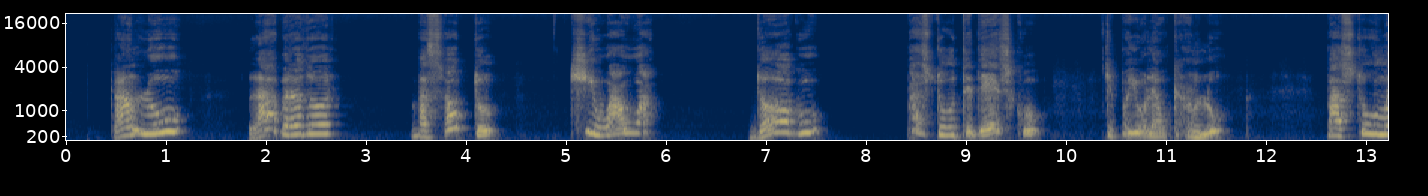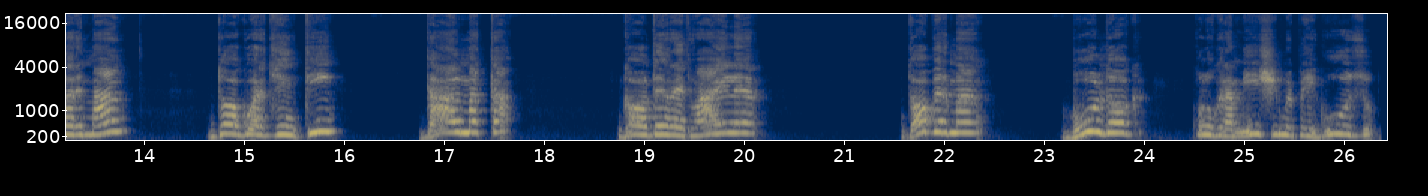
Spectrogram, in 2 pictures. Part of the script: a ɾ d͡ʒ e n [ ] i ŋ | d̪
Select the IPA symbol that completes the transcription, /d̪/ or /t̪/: t̪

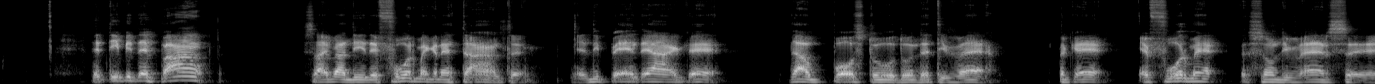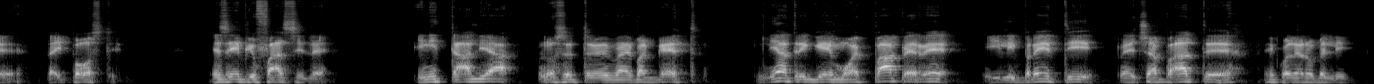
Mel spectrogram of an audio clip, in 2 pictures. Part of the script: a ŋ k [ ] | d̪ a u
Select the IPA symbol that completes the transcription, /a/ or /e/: e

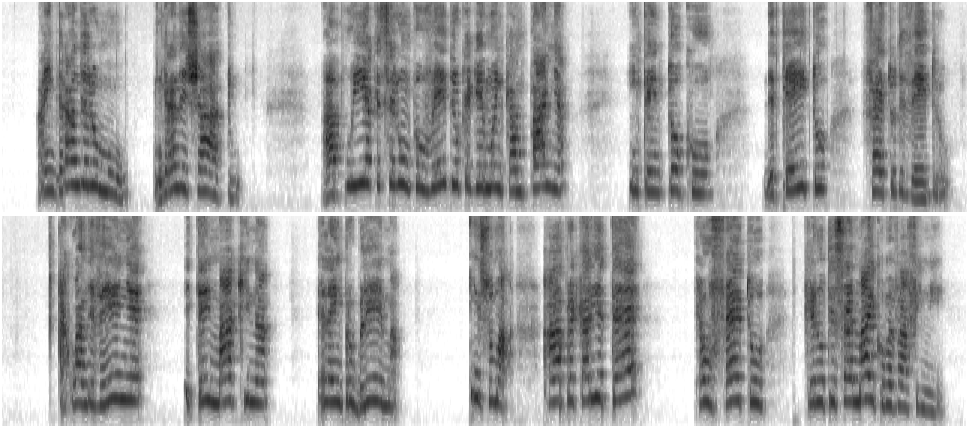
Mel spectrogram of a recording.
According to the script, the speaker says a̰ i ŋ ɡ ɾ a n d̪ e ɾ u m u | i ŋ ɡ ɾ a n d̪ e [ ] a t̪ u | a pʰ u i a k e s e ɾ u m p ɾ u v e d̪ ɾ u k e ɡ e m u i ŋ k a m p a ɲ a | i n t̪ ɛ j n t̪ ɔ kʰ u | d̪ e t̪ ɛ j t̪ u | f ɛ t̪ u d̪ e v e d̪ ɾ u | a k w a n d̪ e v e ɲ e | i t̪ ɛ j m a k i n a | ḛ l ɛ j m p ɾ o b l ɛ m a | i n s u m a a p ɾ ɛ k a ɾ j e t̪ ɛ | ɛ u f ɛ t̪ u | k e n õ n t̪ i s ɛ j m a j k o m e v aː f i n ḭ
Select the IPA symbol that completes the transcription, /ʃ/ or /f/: ʃ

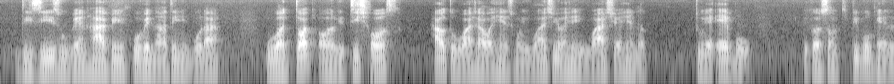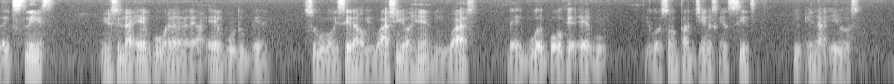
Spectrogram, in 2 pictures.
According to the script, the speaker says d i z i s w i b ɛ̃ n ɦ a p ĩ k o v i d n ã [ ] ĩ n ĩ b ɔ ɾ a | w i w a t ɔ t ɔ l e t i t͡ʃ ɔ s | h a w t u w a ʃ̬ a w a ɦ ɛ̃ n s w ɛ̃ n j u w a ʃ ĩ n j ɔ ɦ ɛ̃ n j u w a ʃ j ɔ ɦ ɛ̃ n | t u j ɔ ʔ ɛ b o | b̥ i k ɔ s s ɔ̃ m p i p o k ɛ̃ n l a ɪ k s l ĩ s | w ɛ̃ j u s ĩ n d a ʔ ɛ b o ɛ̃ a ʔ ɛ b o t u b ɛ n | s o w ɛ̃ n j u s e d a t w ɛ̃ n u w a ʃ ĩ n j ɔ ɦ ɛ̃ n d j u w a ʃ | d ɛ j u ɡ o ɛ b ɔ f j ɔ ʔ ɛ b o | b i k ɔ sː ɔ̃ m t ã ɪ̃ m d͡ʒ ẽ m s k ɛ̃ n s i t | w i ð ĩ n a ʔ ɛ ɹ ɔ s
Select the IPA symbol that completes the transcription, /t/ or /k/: t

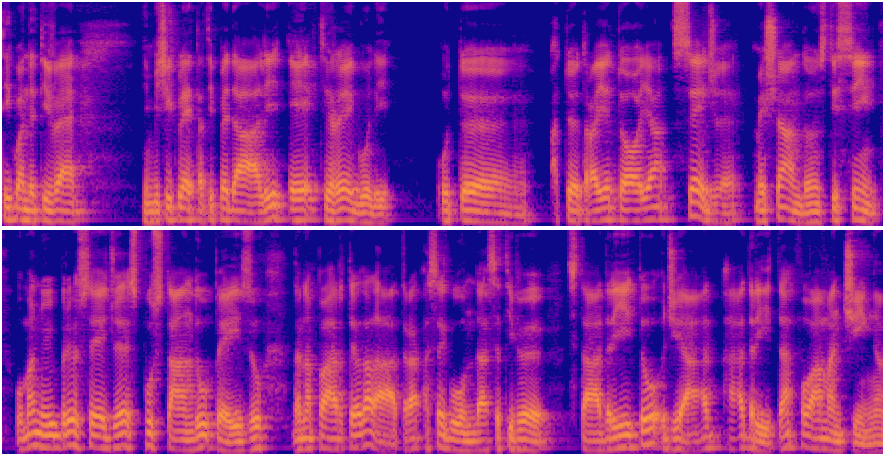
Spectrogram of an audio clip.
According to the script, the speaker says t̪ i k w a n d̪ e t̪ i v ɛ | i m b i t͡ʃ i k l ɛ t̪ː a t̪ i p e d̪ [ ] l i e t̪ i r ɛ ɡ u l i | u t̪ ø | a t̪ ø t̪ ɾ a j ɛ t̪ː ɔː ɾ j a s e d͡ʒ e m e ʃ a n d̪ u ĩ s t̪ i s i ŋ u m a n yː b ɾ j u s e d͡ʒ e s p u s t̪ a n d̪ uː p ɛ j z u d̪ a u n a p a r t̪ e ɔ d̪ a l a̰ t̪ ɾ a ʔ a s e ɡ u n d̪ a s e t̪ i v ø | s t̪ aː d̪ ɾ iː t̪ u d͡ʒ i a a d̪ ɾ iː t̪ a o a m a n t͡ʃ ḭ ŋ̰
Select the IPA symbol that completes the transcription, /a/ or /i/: a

